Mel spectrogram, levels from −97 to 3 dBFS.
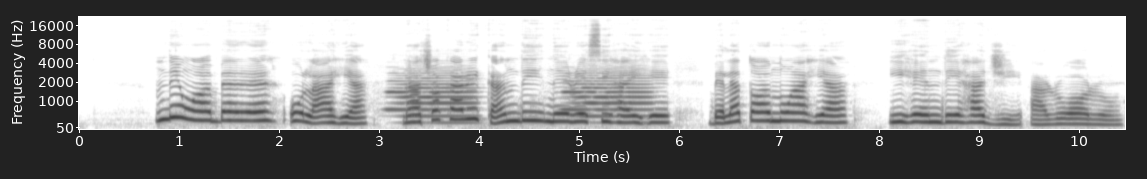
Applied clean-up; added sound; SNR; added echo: none; Wind instrument, woodwind instrument; 9 dB; none.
